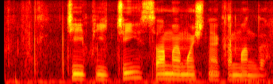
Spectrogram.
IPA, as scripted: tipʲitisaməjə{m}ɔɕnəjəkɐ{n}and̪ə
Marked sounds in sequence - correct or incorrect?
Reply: correct, incorrect: m

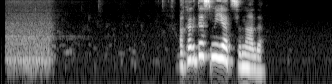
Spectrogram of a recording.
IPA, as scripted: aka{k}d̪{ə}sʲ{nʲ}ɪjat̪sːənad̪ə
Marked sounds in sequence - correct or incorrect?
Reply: incorrect: ɡ, incorrect: a, incorrect: mʲ

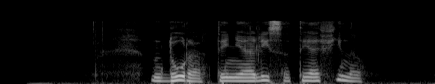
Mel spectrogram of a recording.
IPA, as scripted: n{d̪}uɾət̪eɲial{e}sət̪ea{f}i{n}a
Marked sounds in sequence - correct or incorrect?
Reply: correct, incorrect: i, correct, correct

